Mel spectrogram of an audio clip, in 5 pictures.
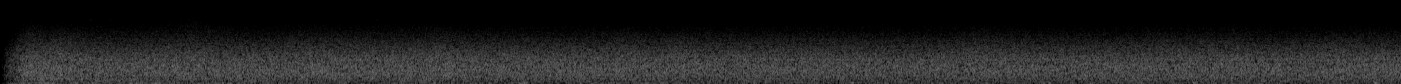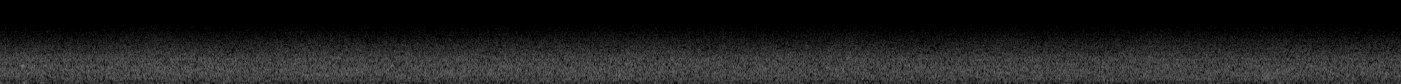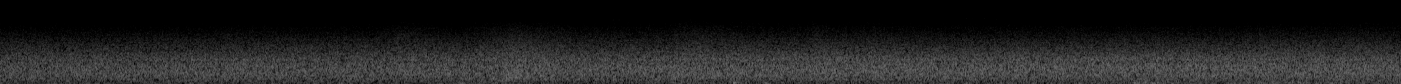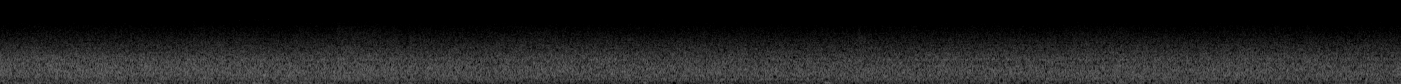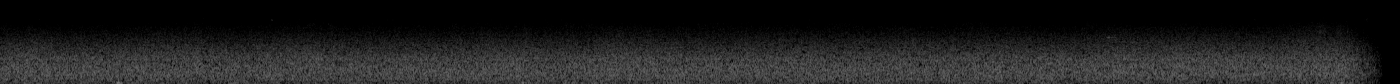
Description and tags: The forest at the edge of the ocean in West Vancouver. Recorded using an ME66.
